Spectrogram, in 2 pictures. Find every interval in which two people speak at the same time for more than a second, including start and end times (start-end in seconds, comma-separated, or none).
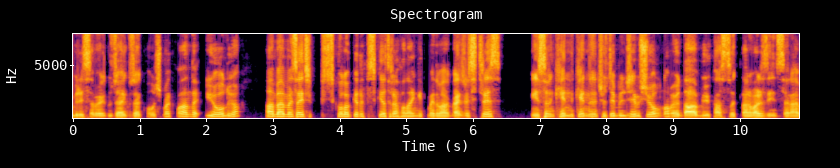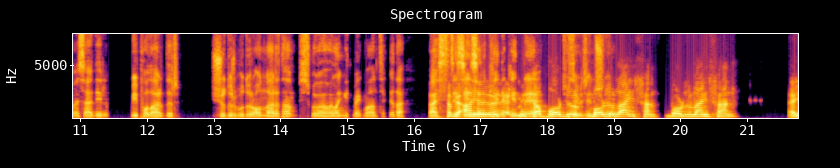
16.5-19.1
